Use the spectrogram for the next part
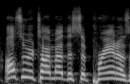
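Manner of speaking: usual speaking voice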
